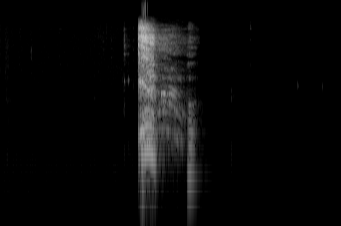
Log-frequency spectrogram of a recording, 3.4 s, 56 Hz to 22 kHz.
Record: {"cough_length": "3.4 s", "cough_amplitude": 29077, "cough_signal_mean_std_ratio": 0.22, "survey_phase": "beta (2021-08-13 to 2022-03-07)", "age": "65+", "gender": "Female", "wearing_mask": "No", "symptom_none": true, "smoker_status": "Never smoked", "respiratory_condition_asthma": false, "respiratory_condition_other": false, "recruitment_source": "REACT", "submission_delay": "2 days", "covid_test_result": "Negative", "covid_test_method": "RT-qPCR", "influenza_a_test_result": "Negative", "influenza_b_test_result": "Negative"}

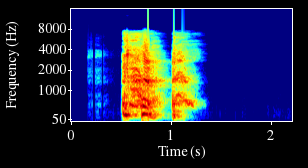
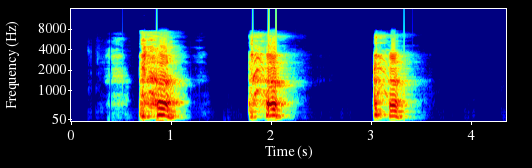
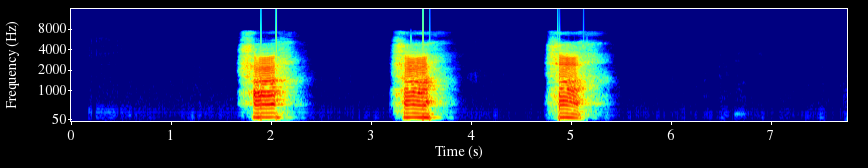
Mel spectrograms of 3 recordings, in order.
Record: {"cough_length": "2.2 s", "cough_amplitude": 30686, "cough_signal_mean_std_ratio": 0.4, "three_cough_length": "4.4 s", "three_cough_amplitude": 30208, "three_cough_signal_mean_std_ratio": 0.36, "exhalation_length": "7.8 s", "exhalation_amplitude": 29737, "exhalation_signal_mean_std_ratio": 0.26, "survey_phase": "beta (2021-08-13 to 2022-03-07)", "age": "65+", "gender": "Male", "wearing_mask": "No", "symptom_none": true, "smoker_status": "Never smoked", "respiratory_condition_asthma": false, "respiratory_condition_other": false, "recruitment_source": "REACT", "submission_delay": "1 day", "covid_test_result": "Negative", "covid_test_method": "RT-qPCR"}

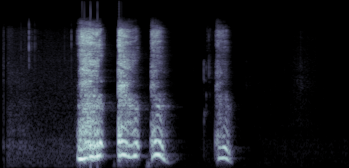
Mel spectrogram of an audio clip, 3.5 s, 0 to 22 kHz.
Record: {"cough_length": "3.5 s", "cough_amplitude": 32767, "cough_signal_mean_std_ratio": 0.36, "survey_phase": "beta (2021-08-13 to 2022-03-07)", "age": "45-64", "gender": "Female", "wearing_mask": "No", "symptom_cough_any": true, "symptom_runny_or_blocked_nose": true, "symptom_fatigue": true, "symptom_change_to_sense_of_smell_or_taste": true, "symptom_onset": "3 days", "smoker_status": "Ex-smoker", "respiratory_condition_asthma": true, "respiratory_condition_other": false, "recruitment_source": "Test and Trace", "submission_delay": "2 days", "covid_test_result": "Positive", "covid_test_method": "RT-qPCR", "covid_ct_value": 12.9, "covid_ct_gene": "ORF1ab gene"}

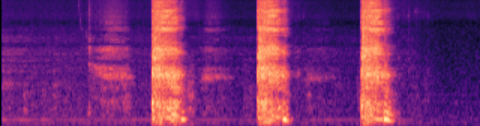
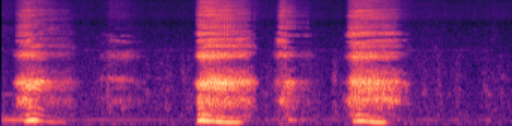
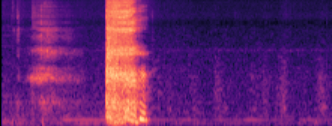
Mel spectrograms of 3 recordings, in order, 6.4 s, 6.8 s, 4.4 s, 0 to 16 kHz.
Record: {"three_cough_length": "6.4 s", "three_cough_amplitude": 32768, "three_cough_signal_mean_std_ratio": 0.41, "exhalation_length": "6.8 s", "exhalation_amplitude": 29369, "exhalation_signal_mean_std_ratio": 0.46, "cough_length": "4.4 s", "cough_amplitude": 32768, "cough_signal_mean_std_ratio": 0.32, "survey_phase": "beta (2021-08-13 to 2022-03-07)", "age": "45-64", "gender": "Female", "wearing_mask": "No", "symptom_cough_any": true, "smoker_status": "Ex-smoker", "respiratory_condition_asthma": false, "respiratory_condition_other": false, "recruitment_source": "REACT", "submission_delay": "6 days", "covid_test_result": "Negative", "covid_test_method": "RT-qPCR"}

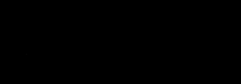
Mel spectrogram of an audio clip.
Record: {"cough_length": "2.4 s", "cough_amplitude": 20, "cough_signal_mean_std_ratio": 0.42, "survey_phase": "beta (2021-08-13 to 2022-03-07)", "age": "65+", "gender": "Male", "wearing_mask": "No", "symptom_cough_any": true, "symptom_sore_throat": true, "smoker_status": "Never smoked", "respiratory_condition_asthma": false, "respiratory_condition_other": false, "recruitment_source": "Test and Trace", "submission_delay": "2 days", "covid_test_result": "Positive", "covid_test_method": "RT-qPCR", "covid_ct_value": 28.4, "covid_ct_gene": "ORF1ab gene", "covid_ct_mean": 28.9, "covid_viral_load": "330 copies/ml", "covid_viral_load_category": "Minimal viral load (< 10K copies/ml)"}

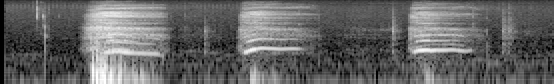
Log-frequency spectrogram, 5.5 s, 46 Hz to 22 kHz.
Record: {"exhalation_length": "5.5 s", "exhalation_amplitude": 1770, "exhalation_signal_mean_std_ratio": 0.39, "survey_phase": "beta (2021-08-13 to 2022-03-07)", "age": "45-64", "gender": "Male", "wearing_mask": "No", "symptom_none": true, "symptom_onset": "13 days", "smoker_status": "Ex-smoker", "respiratory_condition_asthma": true, "respiratory_condition_other": false, "recruitment_source": "REACT", "submission_delay": "2 days", "covid_test_result": "Negative", "covid_test_method": "RT-qPCR"}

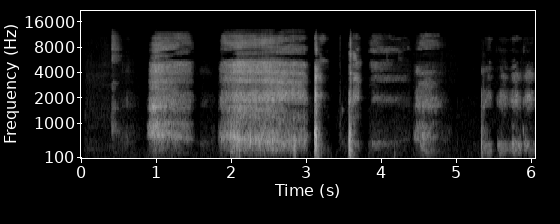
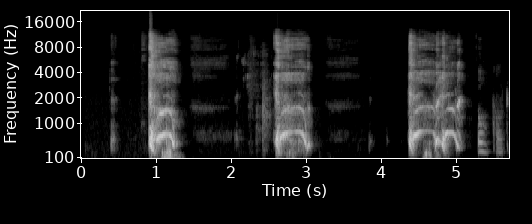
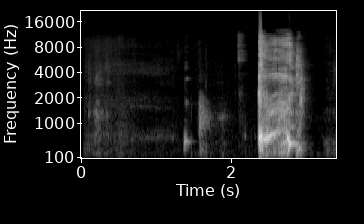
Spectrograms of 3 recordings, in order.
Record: {"exhalation_length": "6.1 s", "exhalation_amplitude": 23813, "exhalation_signal_mean_std_ratio": 0.49, "three_cough_length": "5.7 s", "three_cough_amplitude": 32768, "three_cough_signal_mean_std_ratio": 0.38, "cough_length": "3.4 s", "cough_amplitude": 32768, "cough_signal_mean_std_ratio": 0.28, "survey_phase": "alpha (2021-03-01 to 2021-08-12)", "age": "18-44", "gender": "Female", "wearing_mask": "No", "symptom_cough_any": true, "symptom_new_continuous_cough": true, "symptom_shortness_of_breath": true, "symptom_diarrhoea": true, "symptom_fatigue": true, "symptom_fever_high_temperature": true, "symptom_headache": true, "symptom_onset": "3 days", "smoker_status": "Never smoked", "respiratory_condition_asthma": false, "respiratory_condition_other": true, "recruitment_source": "Test and Trace", "submission_delay": "2 days", "covid_test_result": "Positive", "covid_test_method": "RT-qPCR", "covid_ct_value": 17.1, "covid_ct_gene": "ORF1ab gene", "covid_ct_mean": 18.1, "covid_viral_load": "1200000 copies/ml", "covid_viral_load_category": "High viral load (>1M copies/ml)"}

